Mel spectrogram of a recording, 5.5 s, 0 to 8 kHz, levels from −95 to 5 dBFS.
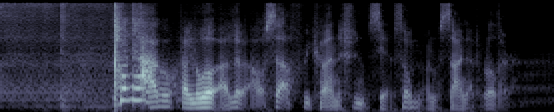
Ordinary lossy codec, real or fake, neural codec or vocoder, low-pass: none; fake; codec, 16 kHz in and 24 kHz out, 0.4 kbps, LongCat-Audio-Codec, four codebook decoder; 7.2 kHz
